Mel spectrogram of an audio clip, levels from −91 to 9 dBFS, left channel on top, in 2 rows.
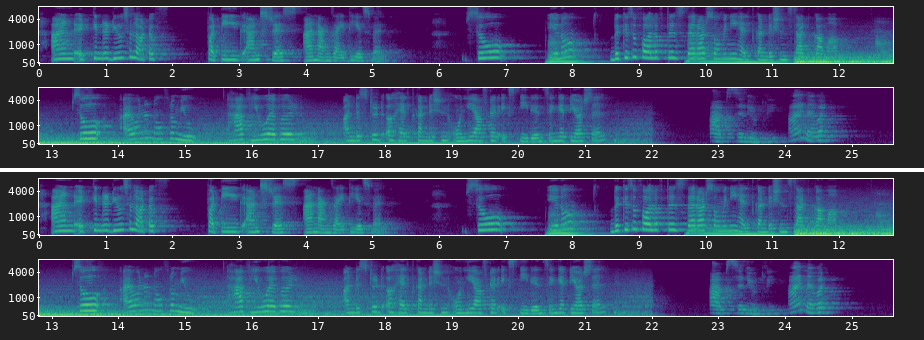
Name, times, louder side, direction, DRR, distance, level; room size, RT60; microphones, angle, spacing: voice 1, 0.0-1.8 2.5-5.2 6.4-7.0 7.6-8.1 8.6-12.0 13.3-13.8 14.0-15.3 15.6-16.8 17.4-21.3, equal, 10° right, 4 dB, 2.3 m, -29 dB
Keyboard (musical), 7.6-8.2 9.7-11.3 12.5-19.5, equal, 80° left, 6.6 m, -28 dB
sound 1, 11.3-22.0, right 1 dB, 45° right, 1.1 m, -25 dB
voice 2, 22.9-24.6, right 2 dB, 65° right, 6 dB, 4.5 m, -37 dB
29.5 x 16.0 x 9.7 m, 0.88 s
head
